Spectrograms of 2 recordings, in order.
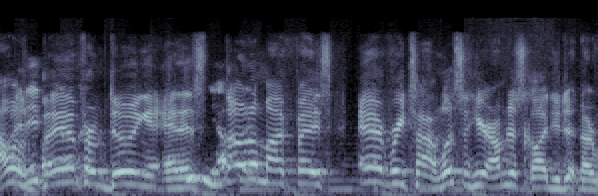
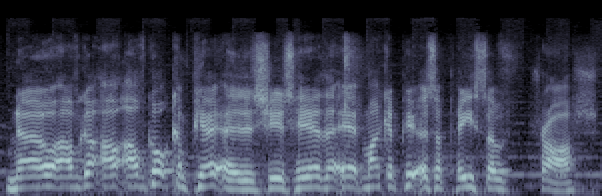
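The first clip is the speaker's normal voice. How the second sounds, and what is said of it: Bad put-on New Zealand accent, sounds British. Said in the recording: “Why the bad British accent? ... That was my New Zealand accent. ... That was very British sounding.”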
